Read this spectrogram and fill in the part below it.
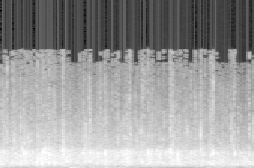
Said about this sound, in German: Also, du hast einen mächtigen Applaus verdient.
